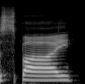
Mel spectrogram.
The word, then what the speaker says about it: spy: sentence surprising anyway to spy a spy Spy a nice long s spy Spy and when it's s p we actually say s s little Pause by spy s Spy s by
